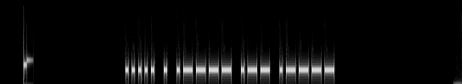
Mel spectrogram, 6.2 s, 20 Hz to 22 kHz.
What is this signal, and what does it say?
Morse code, heard as a keyed tone, about 29 wpm, 700 Hz. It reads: 5E1W1
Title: Five Challenging Letter-Number Combinations 28wpm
